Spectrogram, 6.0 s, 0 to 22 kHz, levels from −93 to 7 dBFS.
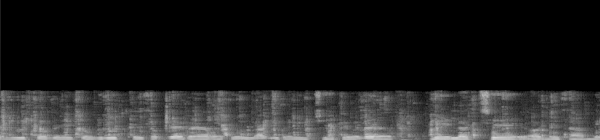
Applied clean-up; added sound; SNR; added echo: classical method log-MMSE.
